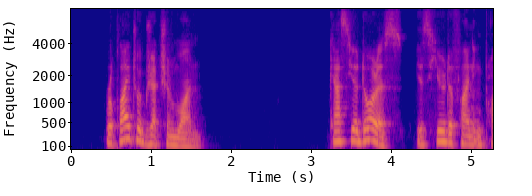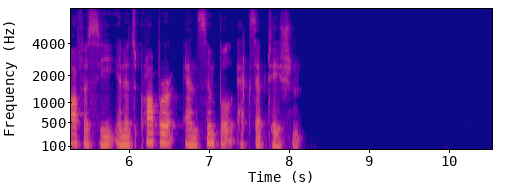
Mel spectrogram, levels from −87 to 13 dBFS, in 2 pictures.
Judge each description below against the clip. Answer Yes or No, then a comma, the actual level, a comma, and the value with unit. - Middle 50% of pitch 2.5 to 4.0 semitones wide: No, average, 5.2 semitones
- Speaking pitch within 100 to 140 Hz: Yes, low, 135 Hz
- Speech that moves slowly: Yes, slow, 80 wpm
